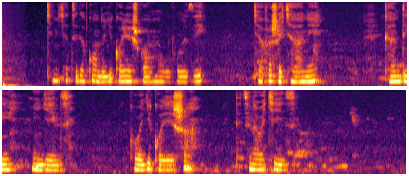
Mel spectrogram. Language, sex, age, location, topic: Kinyarwanda, female, 25-35, Huye, health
